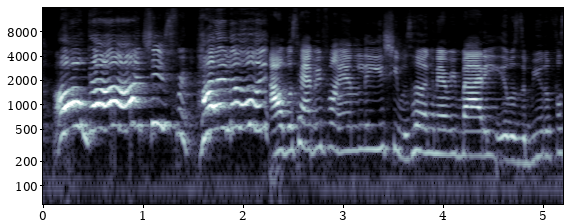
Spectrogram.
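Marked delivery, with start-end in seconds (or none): 0.1-2.2 high, loud praise shout; shouting praise for her freedom; joyful shout. Retold or imitated. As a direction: rejoice like in church. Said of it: "Annalise is".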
